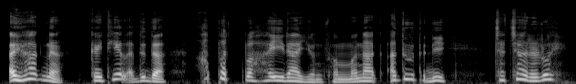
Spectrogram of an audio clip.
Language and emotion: Manipuri, disgusted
